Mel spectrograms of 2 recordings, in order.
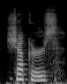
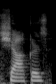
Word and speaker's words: Shuckers: Shuckers, not Shockers, Shuckers.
